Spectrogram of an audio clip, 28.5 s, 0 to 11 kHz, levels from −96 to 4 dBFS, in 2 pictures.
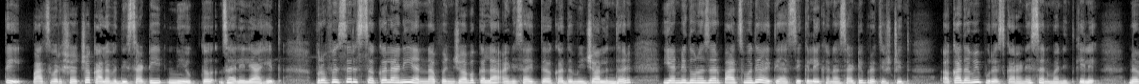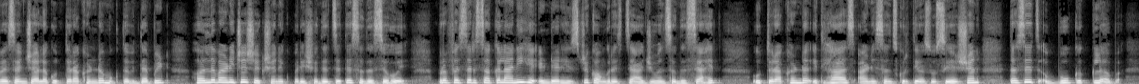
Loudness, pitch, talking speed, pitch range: -12 LUFS, 220 Hz, 115 wpm, 195-255 Hz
